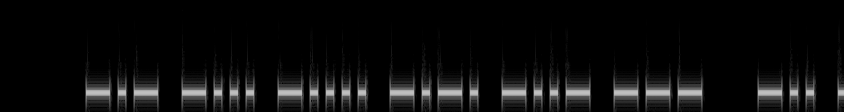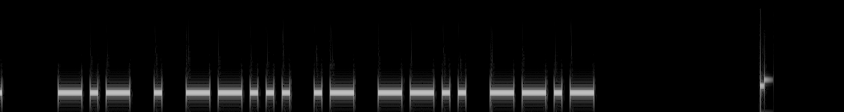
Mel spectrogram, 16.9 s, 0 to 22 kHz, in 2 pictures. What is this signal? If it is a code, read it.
Morse code, heard as a keyed tone, about 16 wpm, 700 Hz. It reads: KB6CXO DE KE7AZQ
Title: USA Callsign DE Callsign - 6 Characters - 15wpm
